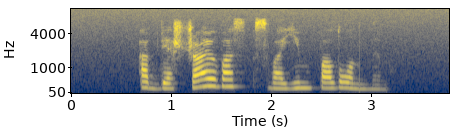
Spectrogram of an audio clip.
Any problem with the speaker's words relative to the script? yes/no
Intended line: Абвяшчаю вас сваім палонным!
no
